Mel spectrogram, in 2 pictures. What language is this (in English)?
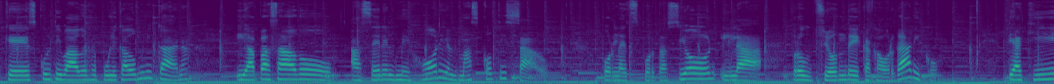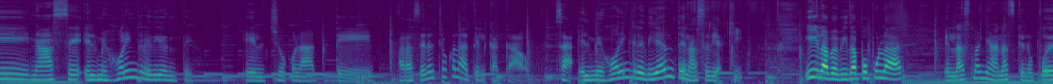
Spanish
